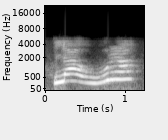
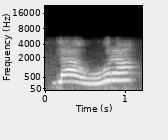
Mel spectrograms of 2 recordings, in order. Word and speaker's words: Laura: Ensuite, toutes les voyelles se prononcent séparément. Par exemple, dans le prénom Laura, ça se dit Laura, Laura.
